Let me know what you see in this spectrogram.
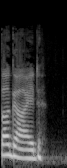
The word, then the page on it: bug eyed: American English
